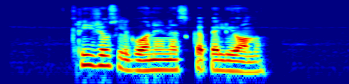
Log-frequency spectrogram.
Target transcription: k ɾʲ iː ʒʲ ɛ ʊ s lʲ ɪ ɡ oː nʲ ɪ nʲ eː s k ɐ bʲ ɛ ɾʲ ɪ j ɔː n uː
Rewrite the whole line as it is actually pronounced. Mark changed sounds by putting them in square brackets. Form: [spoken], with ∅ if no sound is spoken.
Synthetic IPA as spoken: k ɾʲ iː ʒʲ ɛ ʊ s lʲ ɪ ɡ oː nʲ ɪ nʲ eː s k ɐ [pʲ] ɛ [lʲ] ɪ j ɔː n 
